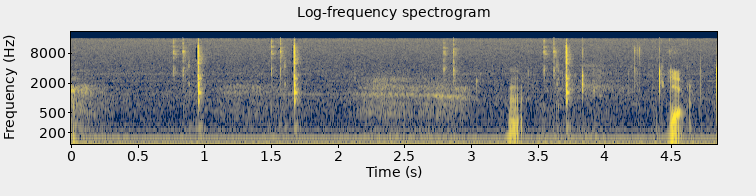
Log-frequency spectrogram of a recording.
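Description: Sharp interface clicks tick as menu pages change.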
